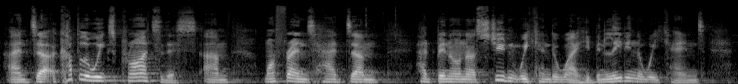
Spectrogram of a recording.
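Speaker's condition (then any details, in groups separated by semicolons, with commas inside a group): No condition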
